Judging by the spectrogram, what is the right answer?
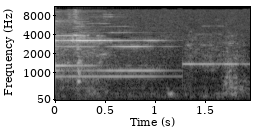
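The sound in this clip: A parliament's voting bell: a faint, sustained electronic tone that shifts to a different pitch partway through, with low murmuring voices beneath.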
